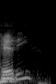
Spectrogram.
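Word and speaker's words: Peete: It sounds like Pete. Petty? Pete? I'd say that's I would Pete. say it's Pete.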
